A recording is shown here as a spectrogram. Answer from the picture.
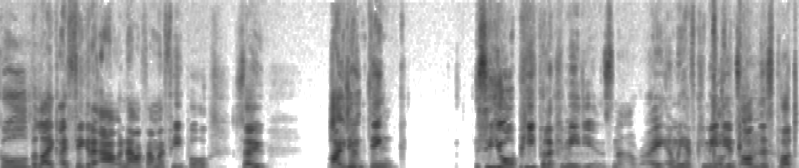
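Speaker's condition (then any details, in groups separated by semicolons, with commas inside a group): No condition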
